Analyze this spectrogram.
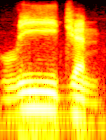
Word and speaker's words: region: thing here pav uh pronunciation it's a long e uh long I sound region region region that's it excellent okay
